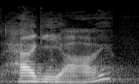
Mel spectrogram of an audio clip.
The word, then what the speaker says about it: Haggai: Haggai, or as some pronounce it, Haggai. It's like the AI, it's like Sinai, Sinai, Haggai, Haggai. Actually, it'd be a little different in the Hebrew, but we speak English.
